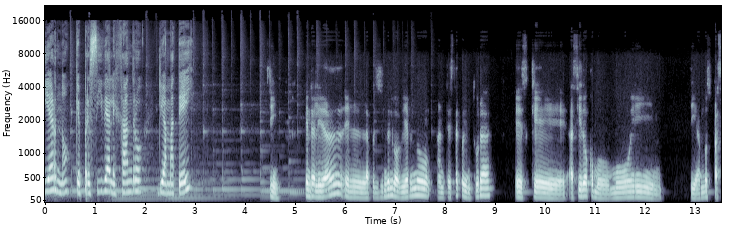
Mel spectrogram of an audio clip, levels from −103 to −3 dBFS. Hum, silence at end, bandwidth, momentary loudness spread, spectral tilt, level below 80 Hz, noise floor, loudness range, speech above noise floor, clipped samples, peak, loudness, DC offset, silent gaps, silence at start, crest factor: none; 0 s; 17 kHz; 8 LU; -4.5 dB/octave; -58 dBFS; -80 dBFS; 4 LU; 63 dB; under 0.1%; -2 dBFS; -17 LUFS; under 0.1%; none; 0 s; 16 dB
